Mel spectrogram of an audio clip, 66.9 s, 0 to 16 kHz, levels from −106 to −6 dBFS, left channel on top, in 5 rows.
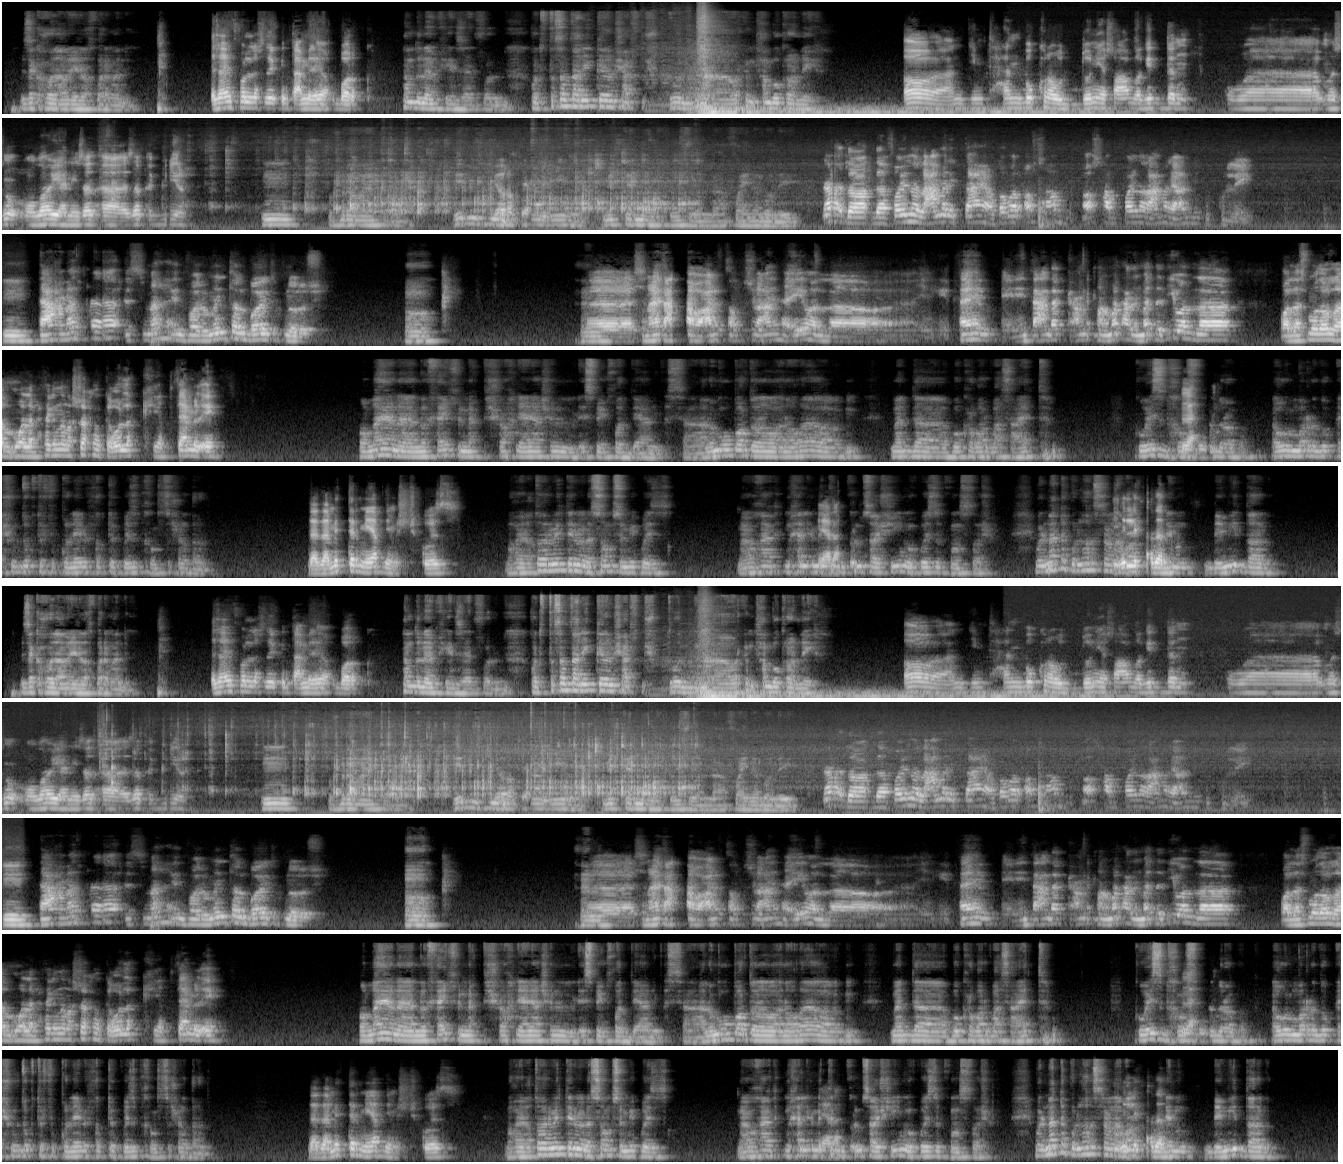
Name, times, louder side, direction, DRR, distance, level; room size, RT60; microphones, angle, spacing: voice 1, 0.2-1.3 4.0-8.2 16.0-16.3 16.6-17.4 17.9-21.3 26.8-27.0 30.8-31.1 32.6-32.8 43.7-48.7 49.0-50.7 51.5-55.6 58.6-60.2 60.9-64.9 65.2-66.2, right 2 dB, 55° right, 1.5 m, -36 dB
voice 2, 2.1-3.6 9.0-11.9 12.2-15.2 18.3-18.9 21.6-25.9 27.2-29.9 32.6-39.1 39.6-42.3 52.0-52.2 56.6-58.1 61.7-61.9 64.7-65.3, left 5 dB, 60° left, 0.6 m, -29 dB
sound 1, 6.3-11.6, equal, 85° left, 1.9 m, -38 dB
sound 2, 13.0-13.1 13.5-13.6 14.2-27.0, right 5 dB, 75° right, 1.0 m, -41 dB
5.3 x 4.8 x 4.2 m
head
